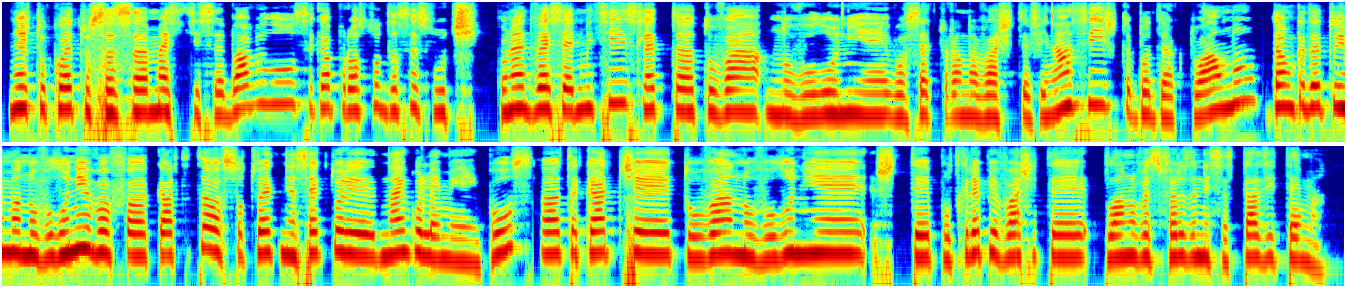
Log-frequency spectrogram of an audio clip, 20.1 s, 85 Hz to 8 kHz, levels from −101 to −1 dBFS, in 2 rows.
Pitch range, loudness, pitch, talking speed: 215-250 Hz, -14 LUFS, 235 Hz, 150 wpm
